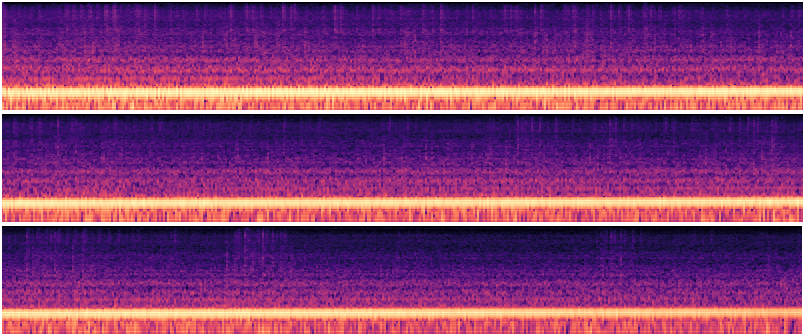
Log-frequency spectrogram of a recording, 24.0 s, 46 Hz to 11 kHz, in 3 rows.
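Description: Ford Excursion's V10 Triton engine and exhaust droning inside the cabin while driving: one loud, steady low hum that creeps slightly higher in pitch partway through.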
